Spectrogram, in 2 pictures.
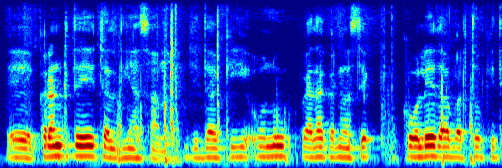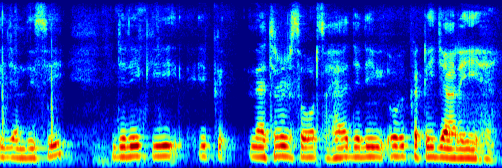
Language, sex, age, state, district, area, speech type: Punjabi, male, 30-45, Punjab, Amritsar, urban, spontaneous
